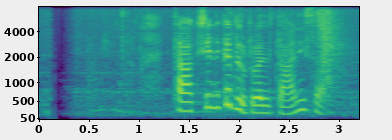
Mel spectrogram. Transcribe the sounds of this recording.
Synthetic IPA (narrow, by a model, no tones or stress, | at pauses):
t̪aːkʂenikəd̪uɾʋɐlt̪aːnisa̰ː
